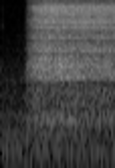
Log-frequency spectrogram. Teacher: Did you notice how I held the initial and final sounds for just as long as I held that middle vowel sound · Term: connected phonation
